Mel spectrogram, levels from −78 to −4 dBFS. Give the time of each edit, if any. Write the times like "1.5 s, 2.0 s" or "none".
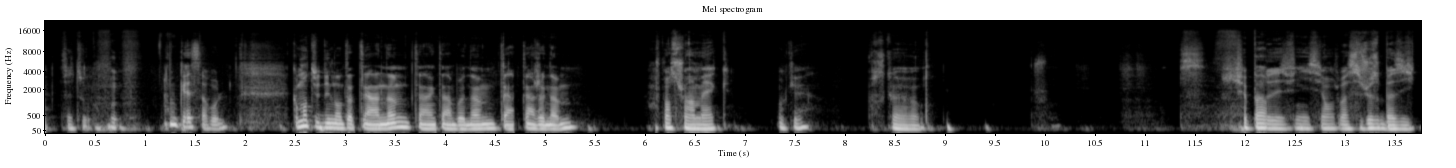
2.7 s, 3.1 s, 3.9 s, 4.7 s, 6.1 s, 12.2 s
